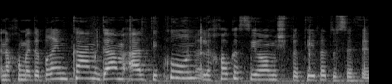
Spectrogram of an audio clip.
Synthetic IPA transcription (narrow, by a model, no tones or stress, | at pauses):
anaχume̞dabʁimkanɡamalt̪ikunle̞χo̞khasijumamiʃpatibeto̞se̞fet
